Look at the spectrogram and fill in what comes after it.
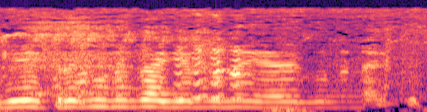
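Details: Orphaned goat kid bleating: one long quavering, nasal cry held for about a second and a half with a wavering pitch, then trailing off, with faint background noise and a brief human voice near the end.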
